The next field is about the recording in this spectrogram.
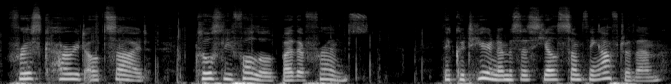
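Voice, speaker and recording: A woman's voice: fairly high pitch, moderate pace, a little mellow, slight background noise, natural voice. A woman reading scripted story narration as the narrator of an audio drama.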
